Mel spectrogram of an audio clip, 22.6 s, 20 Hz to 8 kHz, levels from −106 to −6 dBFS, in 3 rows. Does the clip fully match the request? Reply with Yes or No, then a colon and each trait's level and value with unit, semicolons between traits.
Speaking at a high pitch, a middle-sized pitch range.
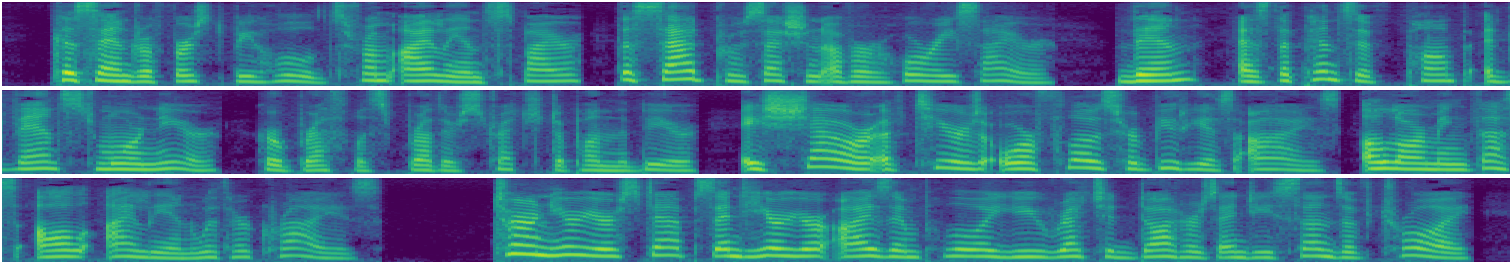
Yes: high, 205 Hz; average, 3.7 semitones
